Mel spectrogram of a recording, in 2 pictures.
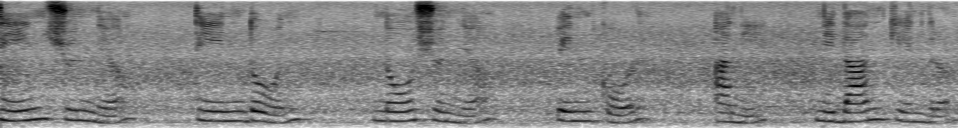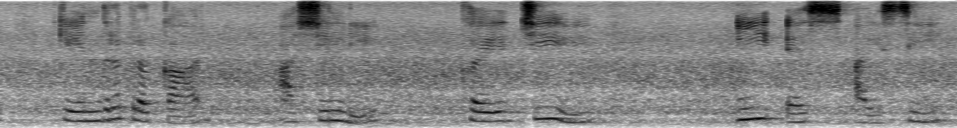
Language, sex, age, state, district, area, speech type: Goan Konkani, female, 18-30, Goa, Murmgao, urban, read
